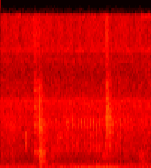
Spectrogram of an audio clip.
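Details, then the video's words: Pit Bull sound asleep, snoring while enjoying an early Christmas gift; low rumbling breaths swell and fade across two seconds, with a faint higher rasp near the middle. "Pitbull sound asleep SNORING!!"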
